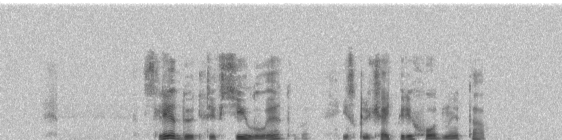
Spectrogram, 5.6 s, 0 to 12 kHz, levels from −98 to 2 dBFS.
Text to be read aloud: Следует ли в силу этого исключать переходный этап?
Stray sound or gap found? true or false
false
